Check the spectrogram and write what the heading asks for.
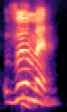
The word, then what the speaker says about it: women: Though you cannot see an I or E after W, it is O, but the pronunciation of this word is women. Women. You round your lips because it starts with W.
